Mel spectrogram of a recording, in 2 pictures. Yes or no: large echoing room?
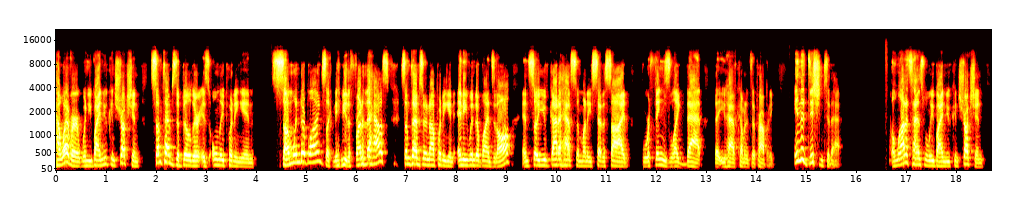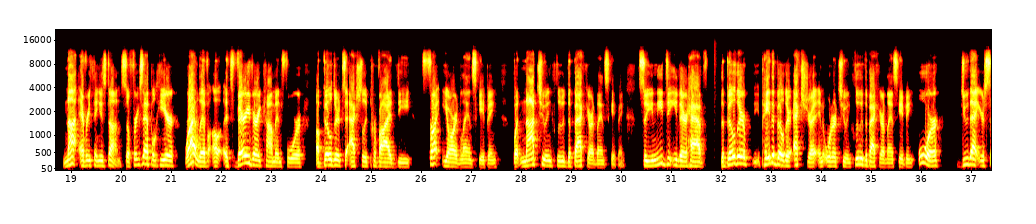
no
